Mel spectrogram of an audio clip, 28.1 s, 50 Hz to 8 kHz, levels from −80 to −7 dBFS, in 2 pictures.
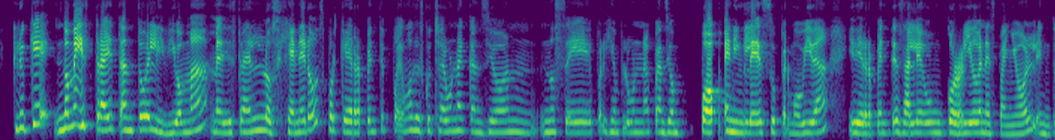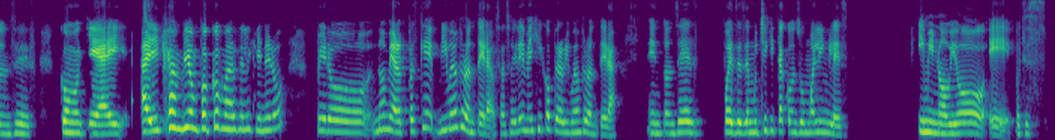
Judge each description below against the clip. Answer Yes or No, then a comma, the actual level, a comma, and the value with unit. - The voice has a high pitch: Yes, high, 225 Hz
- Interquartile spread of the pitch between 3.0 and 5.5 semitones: Yes, average, 3.3 semitones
